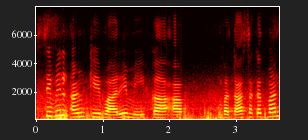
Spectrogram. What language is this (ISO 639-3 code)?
bho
